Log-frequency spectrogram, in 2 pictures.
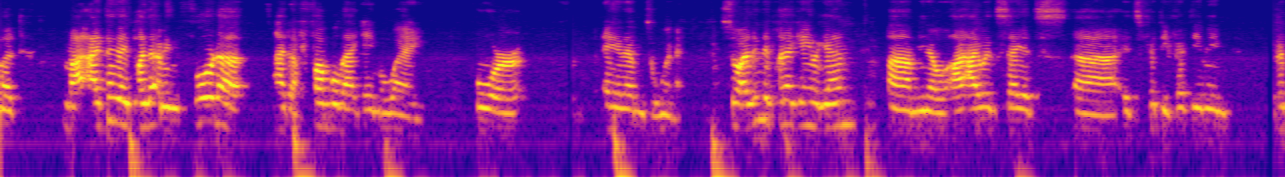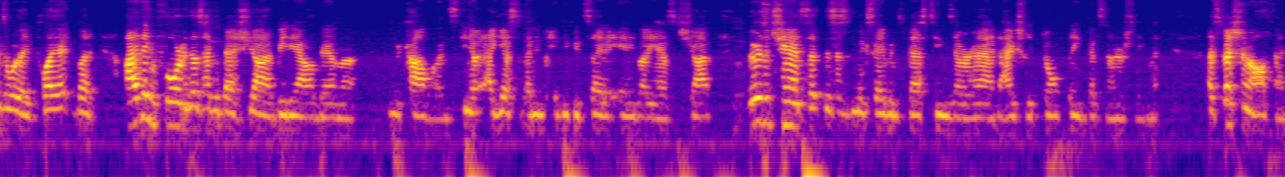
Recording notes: via Zoom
